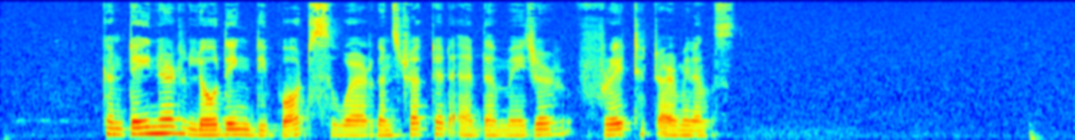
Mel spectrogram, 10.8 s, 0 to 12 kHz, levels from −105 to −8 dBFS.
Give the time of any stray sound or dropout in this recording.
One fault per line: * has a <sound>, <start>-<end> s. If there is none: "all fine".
all fine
